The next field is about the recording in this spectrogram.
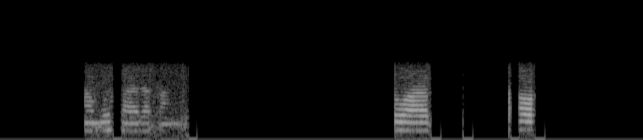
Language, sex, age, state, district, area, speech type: Hindi, female, 30-45, Uttar Pradesh, Lucknow, rural, conversation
